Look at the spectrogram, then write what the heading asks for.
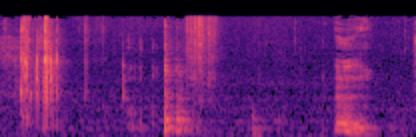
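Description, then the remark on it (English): Someone takes a sip of a drink: three short, moderately loud bursts of wet slurping and swallowing noise separated by brief pauses, with no talking. “Excuse me while I have a sip.”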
